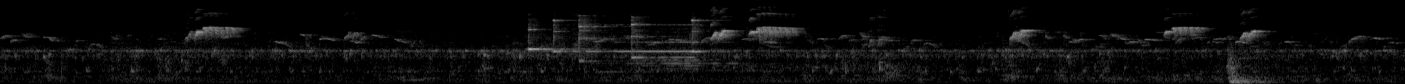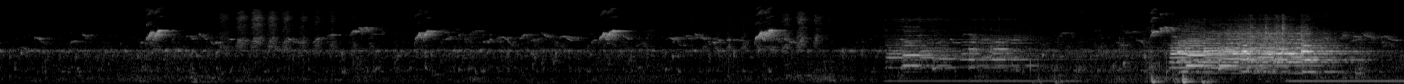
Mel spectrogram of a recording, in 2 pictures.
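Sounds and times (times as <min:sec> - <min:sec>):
small birds chirping: 0:00.0 - 0:05.8, 0:07.0 - 0:25.9
dull knock: 0:25.5 - 0:26.2.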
